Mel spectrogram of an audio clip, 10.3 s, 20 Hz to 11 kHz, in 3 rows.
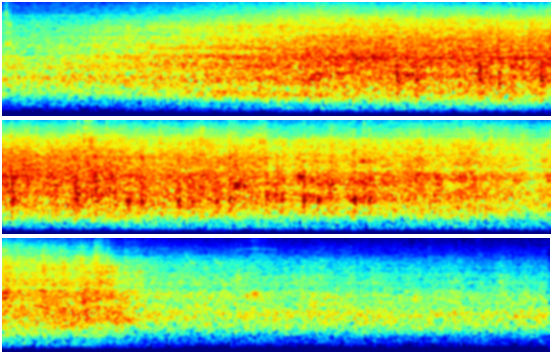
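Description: Two Class 68 diesel locomotives hauling nuclear flask wagons pass at speed, the engines and wheels on the rails making a dense rushing noise. It builds over the first two seconds and drops off sharply about three quarters of the way through as the train goes by.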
